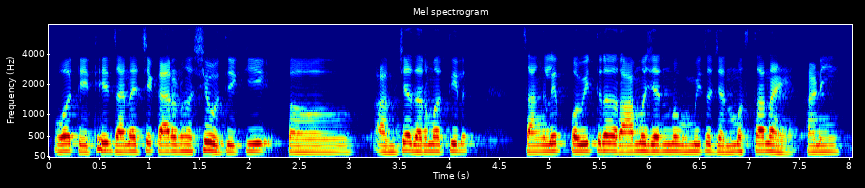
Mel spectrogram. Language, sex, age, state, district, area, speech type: Marathi, male, 30-45, Maharashtra, Amravati, rural, spontaneous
